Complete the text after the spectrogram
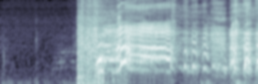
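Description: A young boy screams close to the microphone.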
